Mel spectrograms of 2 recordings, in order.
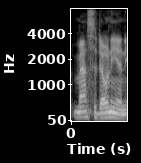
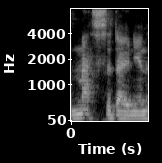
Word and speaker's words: Macedonian: So yes, in ancient Greek, the letter kappa can be either used for C or for K. When you see Macedonian, as in pronounced Macedonian, as in a soft C, that's much more of a Koine Hellenistic thing.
